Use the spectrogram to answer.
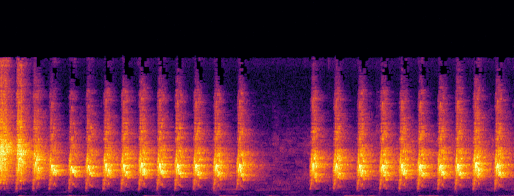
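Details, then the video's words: Grey-cheeked bulbul, locally cucak jenggot, delivering a long burst of rapid, buzzy chattering notes. A pause of under a second follows, then another equally fast run, about twenty-five notes in all. "cucak jenggot malas bunyi jadi gacor setelah dengan C.jenggot ini"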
